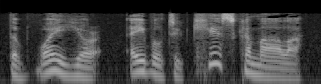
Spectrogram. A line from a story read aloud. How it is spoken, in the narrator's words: stammered Siddhartha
